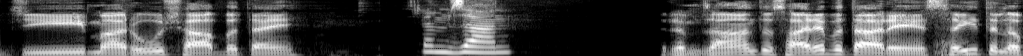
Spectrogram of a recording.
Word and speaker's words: رمضان: ہے یا رمضان ہے۔ جی رمضان ہے، میم کے اوپر زبر ہے، جزم نہیں ہے، اس لیے اب آئندہ سے آپ نے اس کو رمضان بولنا ہے۔ تو جی بچوں اب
